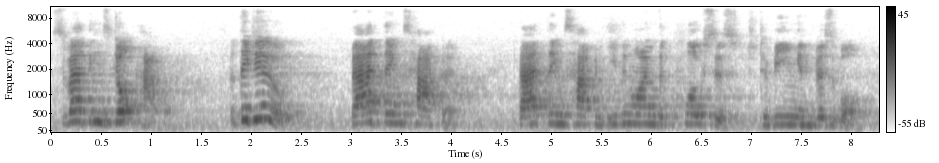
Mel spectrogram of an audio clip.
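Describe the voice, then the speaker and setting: A woman's voice: on the high side, animated, moderate pace, sharp tone. Actress as a swooping, fearful young woman. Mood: anxious, guilty. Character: fearful, guilt-ridden young woman who feels jinxed. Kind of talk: theatrical stage monologue. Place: stage. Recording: echoey, distant, faint noise.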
